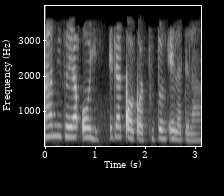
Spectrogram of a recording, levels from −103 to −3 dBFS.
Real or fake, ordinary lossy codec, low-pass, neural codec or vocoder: real; MP3, 24 kbps; 3.6 kHz; none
